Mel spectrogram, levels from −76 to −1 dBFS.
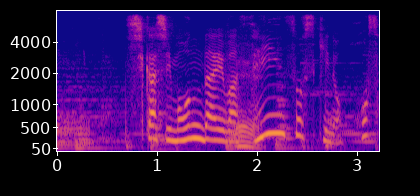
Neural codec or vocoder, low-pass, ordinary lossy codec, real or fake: none; 7.2 kHz; none; real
